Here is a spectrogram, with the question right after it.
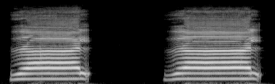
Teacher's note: زال کا بھی سیم تا کا مخرج ہے. زبان کی نوک اوپر والے سامنے کے دو دانتوں کے اندرونی کناروں سے لگے گی تو زال ادا ہوگا.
